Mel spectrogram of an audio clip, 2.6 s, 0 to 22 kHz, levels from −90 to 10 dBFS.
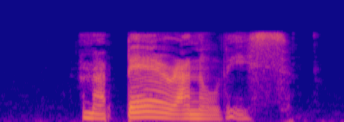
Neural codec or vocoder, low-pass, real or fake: none; 7.2 kHz; real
